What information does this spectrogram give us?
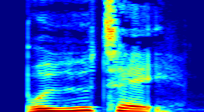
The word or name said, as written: brydetag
